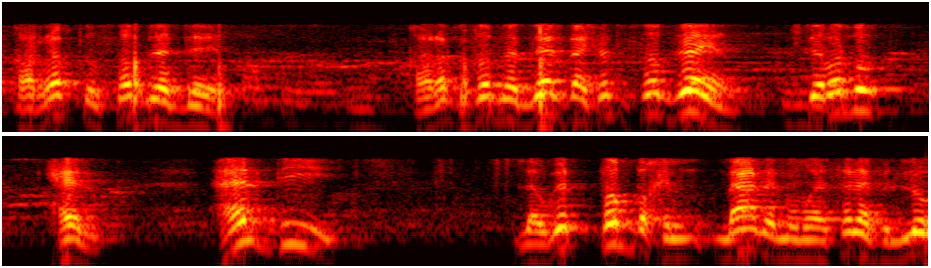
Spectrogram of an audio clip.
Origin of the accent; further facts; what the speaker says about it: Egypt; من اللغويين السابقين في العصر الحديث عندنا في مصر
